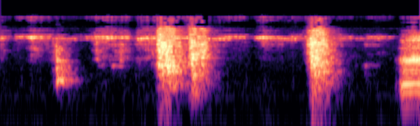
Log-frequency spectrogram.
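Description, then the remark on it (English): The handle and lock of a house door are jiggled and tried, giving a few sharp metallic rattles and clicks in short bursts over a steady high background hum; the door turns out to be unlocked. “I just want to know before I try to open the door.”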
